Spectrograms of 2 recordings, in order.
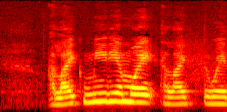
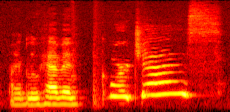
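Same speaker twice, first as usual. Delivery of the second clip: squealing with delight; rising to a high squeal on gorgeous; excited squeal; 12 semitones higher, 4 dB louder, slower than usual. Retold or imitated. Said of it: "and I went".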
